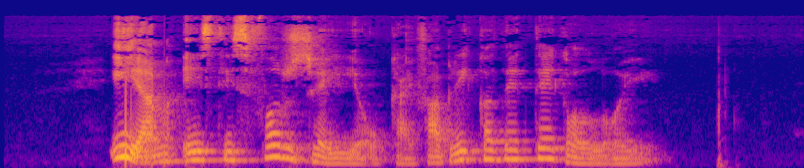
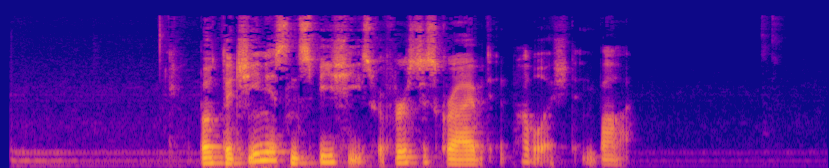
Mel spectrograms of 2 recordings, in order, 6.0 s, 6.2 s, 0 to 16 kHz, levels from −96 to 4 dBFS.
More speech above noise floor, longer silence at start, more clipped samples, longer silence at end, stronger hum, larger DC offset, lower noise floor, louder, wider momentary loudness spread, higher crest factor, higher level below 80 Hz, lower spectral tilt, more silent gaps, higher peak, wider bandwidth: about the same, 45 dB vs 48 dB; second, 0.85 s vs 1.5 s; neither; second, 0.6 s vs 1.55 s; neither; neither; about the same, -66 dBFS vs -67 dBFS; about the same, -20 LUFS vs -18 LUFS; first, 16 LU vs 13 LU; about the same, 22 dB vs 22 dB; second, -58 dBFS vs -50 dBFS; second, -3 dB/octave vs -5 dB/octave; neither; about the same, 0 dBFS vs 0 dBFS; about the same, 11.5 kHz vs 11.5 kHz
